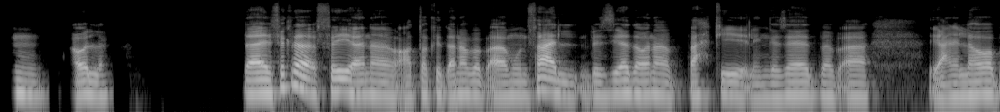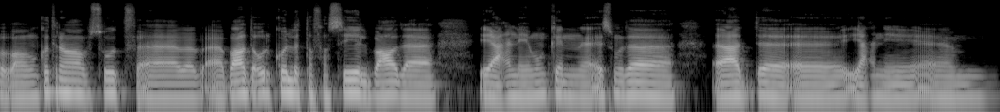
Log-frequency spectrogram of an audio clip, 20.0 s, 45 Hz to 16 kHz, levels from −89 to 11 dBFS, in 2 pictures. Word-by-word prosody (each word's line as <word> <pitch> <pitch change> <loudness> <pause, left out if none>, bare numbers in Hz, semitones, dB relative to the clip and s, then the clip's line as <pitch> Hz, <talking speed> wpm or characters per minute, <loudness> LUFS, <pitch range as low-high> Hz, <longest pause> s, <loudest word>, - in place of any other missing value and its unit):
امم، 110 -3 -2 0.2
هاقول 115 0 +3
لك. 110 +1 -7 1.3
لأ، 120 0 +8
الفكرة 145 +1 +5
فيا 120 -1 +3
أنا 110 -2 0
أعتقد 110 +2 -3
أنا 115 +2 +2
بابقى 110 -1 +1
مُنفَعل 110 -1 +4
بزيادة 115 +2 0
وأنا 115 -1 +1 0.2
باحكي 110 0 -1
الإنجازات، 100 +2 -1
بابقى 105 -1 -2 0.6
يعني 100 +2 +1
اللي 105 +1 0
هو 115 +1 +4
بابقى 105 -1 -2
من 105 0 -5
كُتر 125 +1 -2
ما 120 0 +3
أنا 120 - +1
مبسوط 115 +2 -3
فبابقى 100 -2 -3
باقعد 115 +2 +3
أقول 115 +2 0
كُلّ 120 +1 +1
التفاصيل 110 +1 -1
باقعد 110 0 +1
آآ، 100 -1 -1 0.4
يعني 105 0 -1
ممكن 110 -1 -4
اسمه 110 +2 -4
إيه 110 - -4
ده، 105 -2 +1 0.4
أقعد 105 +1 +2
آآ، 100 -2 -1
يعني 95 +1 -4
آمم، 100 0 -7
110 Hz, 125 wpm, -24 LUFS, 100-115 Hz, 1.3 s, لأ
